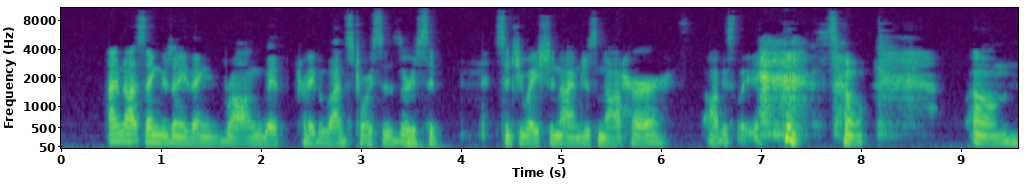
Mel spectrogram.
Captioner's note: laughing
